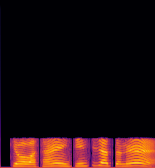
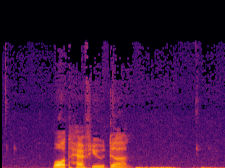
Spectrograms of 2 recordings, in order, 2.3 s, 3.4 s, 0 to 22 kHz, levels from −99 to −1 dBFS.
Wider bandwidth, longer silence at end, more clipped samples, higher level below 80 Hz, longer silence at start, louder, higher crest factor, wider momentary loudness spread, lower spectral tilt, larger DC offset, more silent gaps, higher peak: second, 4 kHz vs 16.5 kHz; about the same, 0 s vs 0 s; neither; second, -62 dBFS vs -34 dBFS; second, 0.2 s vs 0.8 s; first, -18 LUFS vs -21 LUFS; about the same, 18 dB vs 20 dB; second, 9 LU vs 24 LU; second, -4.5 dB/octave vs -6.5 dB/octave; first, 1% vs under 0.1%; neither; about the same, -2 dBFS vs -2 dBFS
